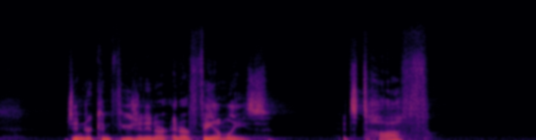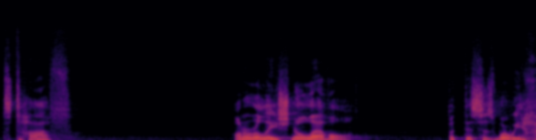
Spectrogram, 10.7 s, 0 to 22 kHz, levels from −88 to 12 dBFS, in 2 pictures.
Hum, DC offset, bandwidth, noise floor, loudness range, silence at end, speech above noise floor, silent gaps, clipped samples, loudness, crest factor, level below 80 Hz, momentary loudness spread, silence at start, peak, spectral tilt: none; under 0.1%; 17 kHz; -82 dBFS; 11 LU; 0 s; 44 dB; none; under 0.1%; -39 LUFS; 20 dB; -74 dBFS; 15 LU; 0.65 s; -20 dBFS; -4.5 dB/octave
